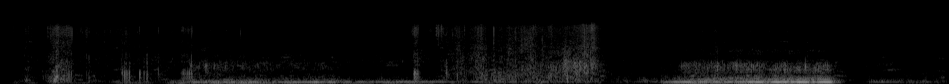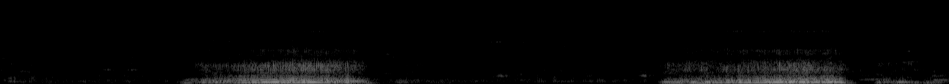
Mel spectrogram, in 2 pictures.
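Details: Ordinary snoring by a man who says he doesn't snore: low, rumbling snores at about 13 per minute with quiet pauses between them, after some rustling.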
